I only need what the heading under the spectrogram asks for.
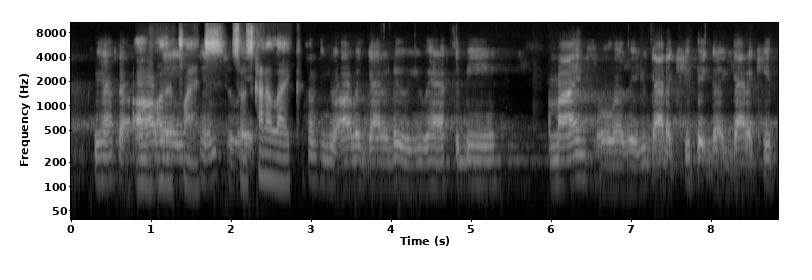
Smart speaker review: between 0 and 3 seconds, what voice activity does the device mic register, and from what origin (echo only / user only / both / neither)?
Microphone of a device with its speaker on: both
